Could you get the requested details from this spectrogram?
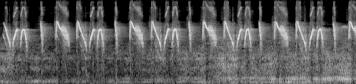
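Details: Hill prinia singing vigorously: a fast, loud series of sharp high zigzag notes repeated in quick regular pulses, about four to five per second, with no other sounds.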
